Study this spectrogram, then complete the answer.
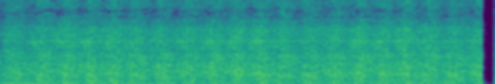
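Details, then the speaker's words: Hyundai Galloper LPG engine cranks steadily on starter but never fires; fuel delivered but no spark, as distributor's built-in TDC/crank position sensor gives no ignition signal; distributor replacement needed. "지금 스타트를 해 보니까 지금 이게 점화 코일이 그든 점화가 돼서 엔진에 있는 연료를 태워서 시동을 거려야 되는데 엔진은 이제 구동이 돼서 스타트를 해보는데"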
